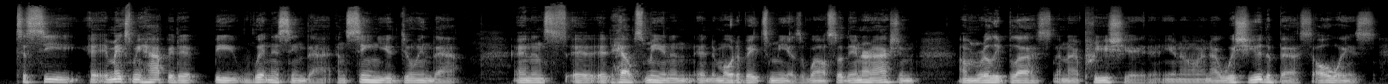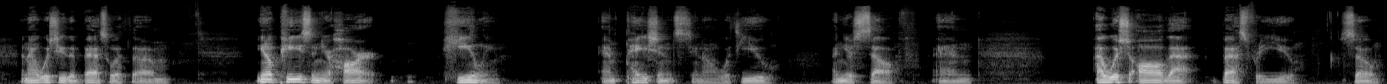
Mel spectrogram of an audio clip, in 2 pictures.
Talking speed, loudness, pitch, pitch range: 165 wpm, -20 LUFS, 90 Hz, 80-95 Hz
